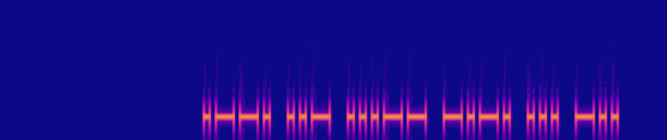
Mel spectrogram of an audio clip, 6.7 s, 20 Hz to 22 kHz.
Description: Morse code, heard as a keyed tone, about 20 wpm, 700 Hz. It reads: PU3CSD
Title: DXCC-100 Call Signs - 6 Characters - Repeated 2x - 20wpm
